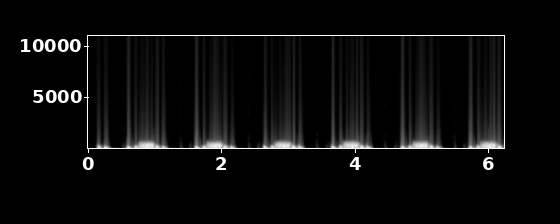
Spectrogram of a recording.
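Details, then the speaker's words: Aortic stenosis with both S3 and S4: slow regular heartbeat with extra low-pitched sounds and a harsh, late-peaking mid-systolic ejection murmur, presented starting with S4, then S3 added, then the murmur. "Listen to a patient with aortic stenosis and both a third and a fourth heart sound. I will begin with the fourth heart sound, then add the third sound, and finally the murmur."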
